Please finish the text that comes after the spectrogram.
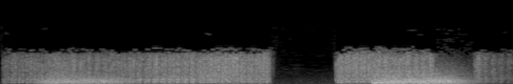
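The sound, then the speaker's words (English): Loud, continuous bursts of rapid gunfire as Rosita fires wildly with a gun and Davy flings hand grenades while running out of a front door, a dense roaring rattle that runs for about three seconds, cuts off briefly, then resumes just as heavily to the end. No voices. “Davy and Rosita ran out of the front door at once, he flinging hand grenades, and she firing wildly with a gun.”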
